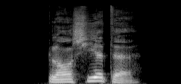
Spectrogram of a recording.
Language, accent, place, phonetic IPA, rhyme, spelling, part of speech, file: German, Germany, Berlin, [blɑ̃ˈʃiːɐ̯tə], -iːɐ̯tə, blanchierte, adjective / verb, De-blanchierte.ogg
- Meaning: inflection of blanchieren: 1. first/third-person singular preterite 2. first/third-person singular subjunctive II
